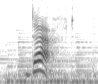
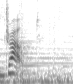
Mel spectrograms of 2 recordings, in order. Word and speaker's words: draught: be pronouncing the word Daft daft often mispronounced as drought Daft is a current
